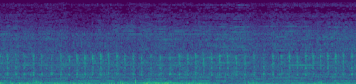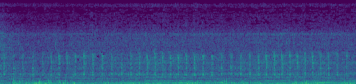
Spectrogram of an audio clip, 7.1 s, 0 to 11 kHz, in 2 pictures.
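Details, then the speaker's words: Yamaha NMAX V2 scooter, low mileage, block already replaced elsewhere but still noisy, CVT cover removed: rough rattling knock from the CVT side because the drive face teeth are stripped, crankshaft still fine, idle unstable; CVT drive face knocking. "Ang ano ang masama yung dried face is tanggal yung mga ngipin. Buti itong segunyal okay pa yan. Yan yung ingay niya mga ka-ride."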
